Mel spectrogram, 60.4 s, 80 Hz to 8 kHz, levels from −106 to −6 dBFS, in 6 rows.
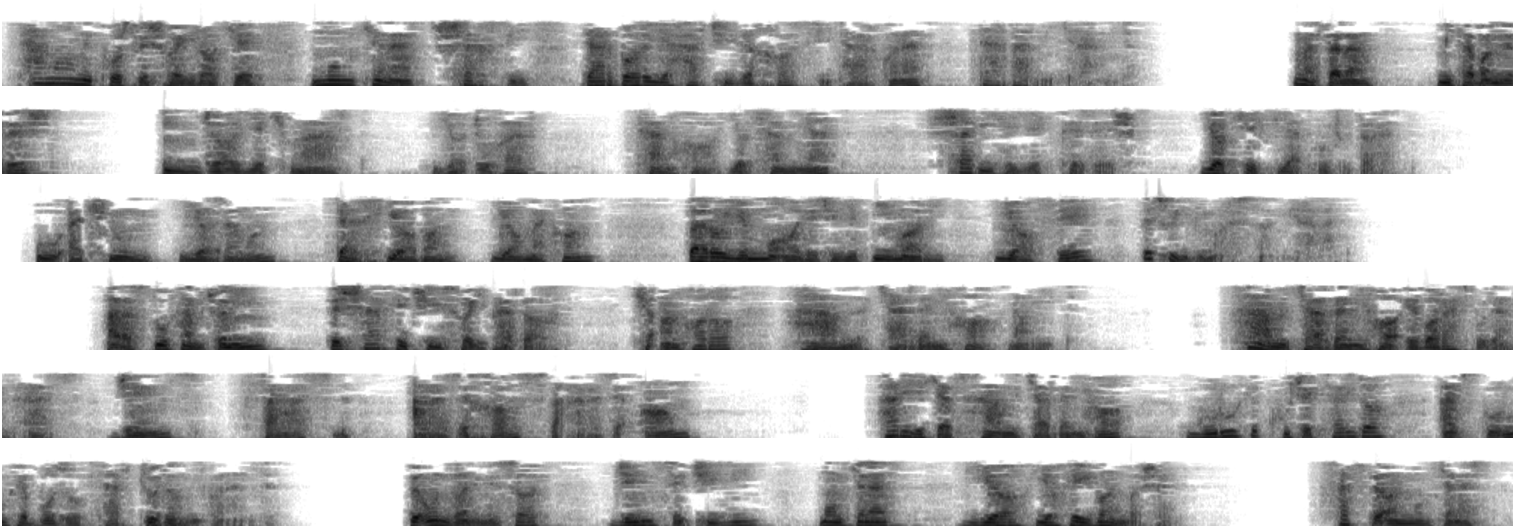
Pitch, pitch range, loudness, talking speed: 105 Hz, 90-120 Hz, -23 LUFS, 110 wpm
